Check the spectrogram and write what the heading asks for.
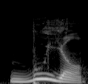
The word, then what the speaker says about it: bouillant: Bouillant, final T not pronounced. A and together, remember, nasal, en, okay? And then here you get bou, all right? And after that you get this yan, okay?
